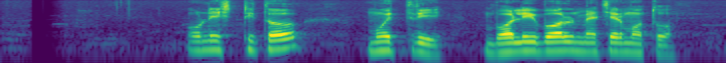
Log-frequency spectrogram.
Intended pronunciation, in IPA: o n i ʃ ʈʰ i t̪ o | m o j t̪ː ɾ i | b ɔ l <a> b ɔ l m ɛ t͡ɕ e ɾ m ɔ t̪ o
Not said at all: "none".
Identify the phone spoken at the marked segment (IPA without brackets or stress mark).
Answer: i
